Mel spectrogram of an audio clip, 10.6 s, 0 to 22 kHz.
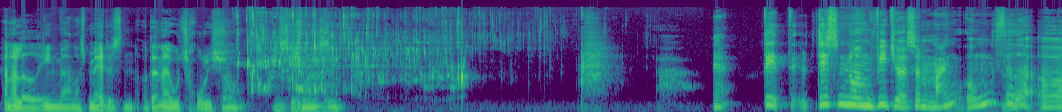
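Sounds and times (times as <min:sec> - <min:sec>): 
speech: 0:00.1 - 0:03.6, 0:07.7 - 0:10.6
water pouring: 0:02.2 - 0:05.8.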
